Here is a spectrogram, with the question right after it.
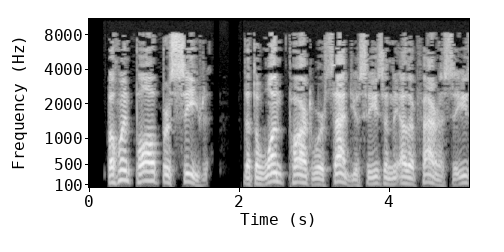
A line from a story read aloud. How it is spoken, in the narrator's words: he cried out in the council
